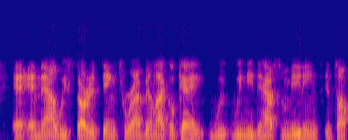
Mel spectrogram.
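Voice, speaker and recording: Here a man talks at a very fast pace with an animated tone. His pitch sits in the medium range. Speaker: theatre staff member and talk host, former radio host. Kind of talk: panel discussion on video call. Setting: video call. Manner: animated, repetitive.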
